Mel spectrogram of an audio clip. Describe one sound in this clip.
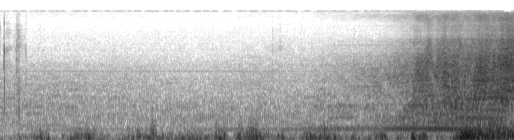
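Motorcycle engines whine in the distance and grow louder as they approach.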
